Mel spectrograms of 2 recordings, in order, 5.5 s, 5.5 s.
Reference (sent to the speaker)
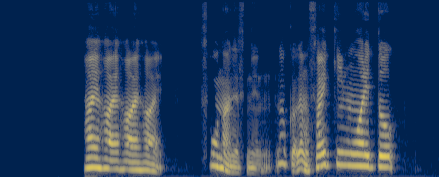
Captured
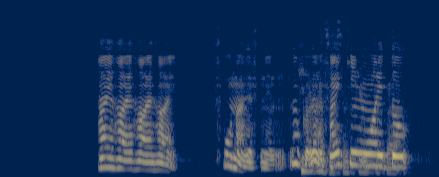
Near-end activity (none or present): present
